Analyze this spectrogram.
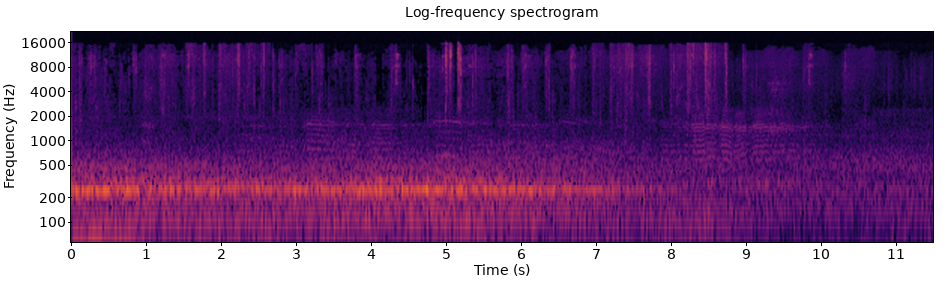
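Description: Footsteps splash and crunch on wet, littered ground.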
